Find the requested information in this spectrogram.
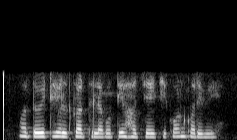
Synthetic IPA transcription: mad̪ujʈʰiɦelt̪ʰkaɾt̪ʰilakoʈiɦɔd͡ʒajt͡ʃʰikɔnɔkɔɾibi

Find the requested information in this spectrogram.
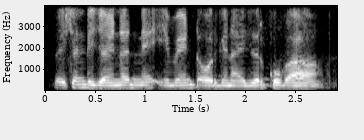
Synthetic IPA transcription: peːʃənɖɪd͡ʒaːɪnəɾneɪʋẽːɳʈɔːɾɡənaːɪzəɾkokɐɦaː

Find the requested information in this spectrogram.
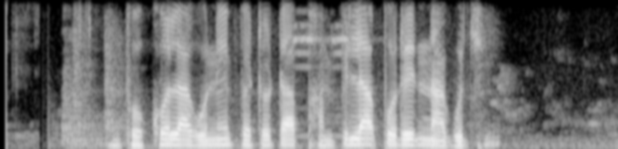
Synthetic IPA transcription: bʱɔkʰɔlaɡunepeʈɔʈapʰampilapɔɾit̪̚naɡut͡ʃḭ

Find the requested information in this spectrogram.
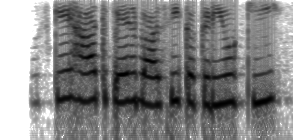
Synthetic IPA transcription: ʊskeɦaːt̪ʰpeɾbaːsikɐkɽijõki

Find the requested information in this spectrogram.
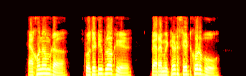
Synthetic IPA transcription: ɛkʰonamɾa | pɾot̪iʈiblɔkeɾ | pɛɾamiʈeɖseʈkoɾbo

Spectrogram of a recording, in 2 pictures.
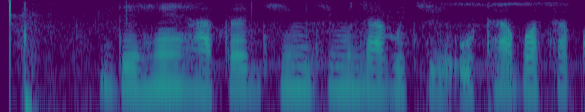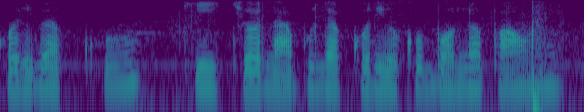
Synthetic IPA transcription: d̪eɦẽɦat̪ɔd͡ʒʱimd͡ʒʱimlaɡut͡ʃʰiʔṵʈʰabɔsakɔɾibakukit͡ʃɔla̰bulakɔɾibakubɔlɔpawni

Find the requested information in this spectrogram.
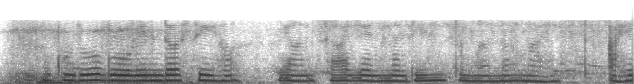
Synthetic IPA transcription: ɡuɾuɡoʋind̪əsiɦə | jãnsad͡ʑenməd̪ʱiːnt̪um̤anamaɦit̪ | a̰ɦe

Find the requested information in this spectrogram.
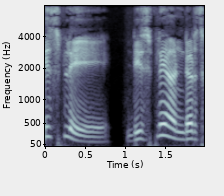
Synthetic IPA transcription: isple | ɖispleəɳɖəɾs

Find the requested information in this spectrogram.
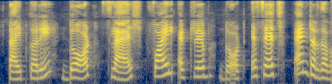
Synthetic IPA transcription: ʈaɪpkəɾẽɖɔːʈslɛːʃfʰaɪlɛʈɾebɖɔ̰ːʈeset͡ʃẽɳʈəɾd̪ɐba

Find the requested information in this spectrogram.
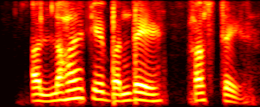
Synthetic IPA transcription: ɐlːaːɦkebə̃nd̪e | hɐst̪eː

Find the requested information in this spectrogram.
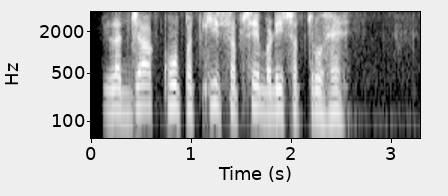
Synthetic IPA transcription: lɐd͡ʒakuːpət̪kisɐbsebɐɽisɐt̪ːɾuɦɛː

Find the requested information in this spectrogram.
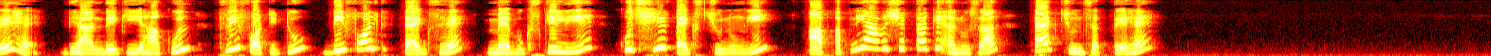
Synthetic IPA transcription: eɦɛ̃ː | d̪ʱjaːnd̪eːkʰijɐɦãkʊl | t̪ʰɾiːfɔːɾʈiʈuːɖiːfɔːlʈʈɛːksɦɛː | mɛ̃ːbʊkskelie | kʊt͡ʃʰɦiʈɛːkst͡ʃʊnũːŋɡi | aːpɐpniaːʋəʃjək̚t̪akeʔɐnʊsaːɾ | ʈɛːkst͡ʃʊnsɐk̚t̪eɦɛ̃ː

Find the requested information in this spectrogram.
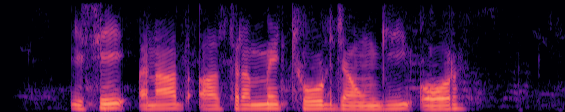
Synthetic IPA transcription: ɪseənaːt̪aːsɾəmːẽt͡ʃʰoːʈd͡ʒaːũːŋɡiːʔɔːɾ

